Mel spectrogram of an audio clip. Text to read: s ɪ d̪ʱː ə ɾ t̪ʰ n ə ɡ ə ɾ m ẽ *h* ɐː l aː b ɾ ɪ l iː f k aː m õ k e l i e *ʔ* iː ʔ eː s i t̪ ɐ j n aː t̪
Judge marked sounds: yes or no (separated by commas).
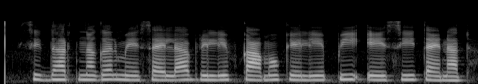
no, no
